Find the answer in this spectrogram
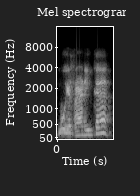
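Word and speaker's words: Wixárika: entonces dicen Sabes qué Dime huirrárica o huirritari que por cierto se escribe bien raro no Claro ve tú a saber en los orígenes Cómo se escribía pero actualmente empieza con w como si fuera Washington luego y de Wii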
